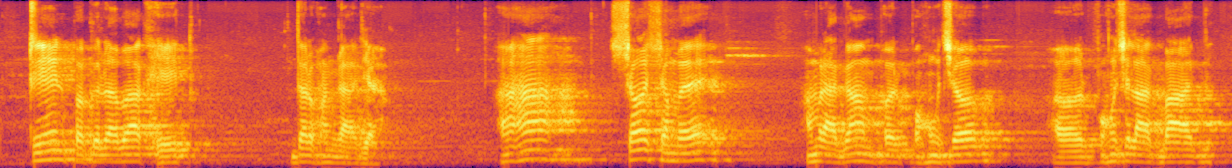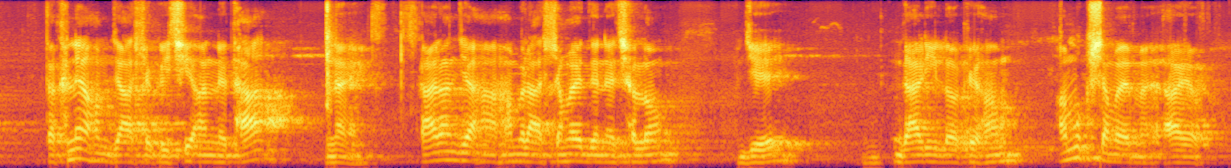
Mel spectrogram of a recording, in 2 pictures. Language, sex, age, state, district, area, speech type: Maithili, male, 60+, Bihar, Madhubani, rural, spontaneous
